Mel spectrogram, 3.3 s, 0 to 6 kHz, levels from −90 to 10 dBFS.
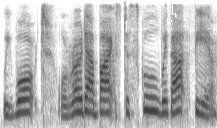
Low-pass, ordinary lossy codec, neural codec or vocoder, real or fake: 5.4 kHz; AAC, 32 kbps; none; real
